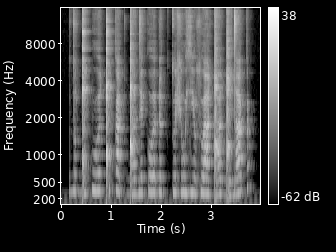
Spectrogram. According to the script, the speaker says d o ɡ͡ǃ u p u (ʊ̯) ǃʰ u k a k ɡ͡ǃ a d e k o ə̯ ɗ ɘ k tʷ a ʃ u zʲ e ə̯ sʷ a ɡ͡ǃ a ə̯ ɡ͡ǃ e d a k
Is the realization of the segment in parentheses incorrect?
yes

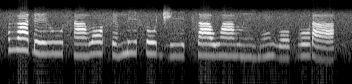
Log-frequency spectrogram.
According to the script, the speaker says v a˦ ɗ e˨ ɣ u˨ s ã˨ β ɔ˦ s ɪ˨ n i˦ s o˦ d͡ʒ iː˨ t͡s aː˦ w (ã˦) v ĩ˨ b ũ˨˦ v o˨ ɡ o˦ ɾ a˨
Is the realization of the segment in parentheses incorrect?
no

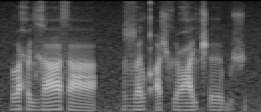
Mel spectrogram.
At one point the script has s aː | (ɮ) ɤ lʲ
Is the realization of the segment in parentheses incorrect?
no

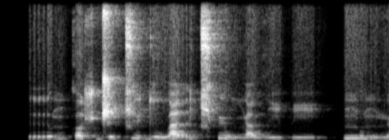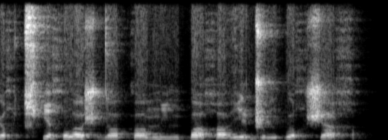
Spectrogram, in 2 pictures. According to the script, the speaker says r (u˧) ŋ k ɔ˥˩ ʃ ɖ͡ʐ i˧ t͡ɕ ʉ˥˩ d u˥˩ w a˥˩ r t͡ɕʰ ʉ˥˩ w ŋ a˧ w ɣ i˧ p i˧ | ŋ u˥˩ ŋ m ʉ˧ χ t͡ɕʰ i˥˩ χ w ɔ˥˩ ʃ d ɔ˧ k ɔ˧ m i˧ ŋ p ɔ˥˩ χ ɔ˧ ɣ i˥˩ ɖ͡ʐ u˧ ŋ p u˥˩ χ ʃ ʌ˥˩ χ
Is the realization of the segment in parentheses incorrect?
no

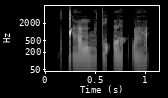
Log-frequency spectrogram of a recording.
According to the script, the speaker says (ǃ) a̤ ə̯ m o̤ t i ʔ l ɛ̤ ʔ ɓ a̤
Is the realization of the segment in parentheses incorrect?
no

